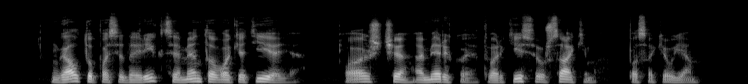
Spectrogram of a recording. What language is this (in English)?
Lithuanian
